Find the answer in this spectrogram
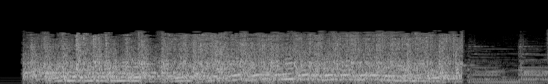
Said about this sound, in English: I know this won't work on the air, but we should totally just play the audio of him blending the iPhone. All right. Yeah, you go to YouTube and just put in Will It Blend.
